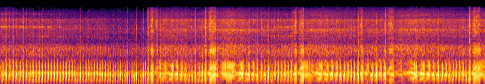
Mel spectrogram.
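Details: Homelite Super XL chainsaw on first start after auction, old non-ethanol boat fuel: two-stroke buzz stumbles and flares unevenly off throttle; lean on the low-speed mixture, needs adjusting or the carburetor diaphragm may soften.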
